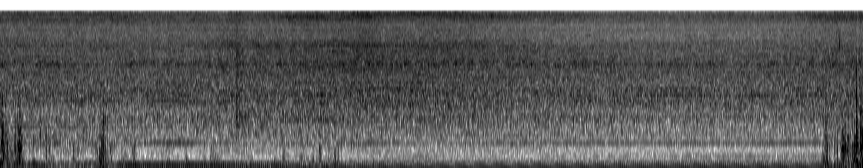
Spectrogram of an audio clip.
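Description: Diesel truck engine idling steadily, with a faint steady whine over it. A few light knocks come in the first second or so, and near the end a rush of wind noise covers the hum.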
